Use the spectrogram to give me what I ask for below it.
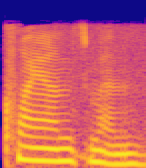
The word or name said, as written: Klansman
